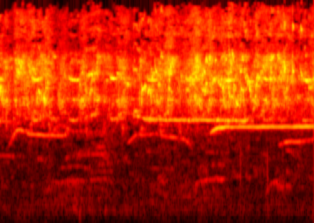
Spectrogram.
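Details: Simulated lovebird competition for training, mixing konslet, fighter and paud; dense piercing chatter with a long flat whistle and a few quick rising and falling slurs.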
